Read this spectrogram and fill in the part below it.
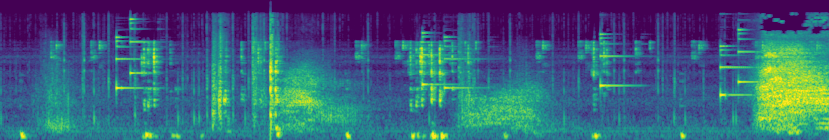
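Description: Short clicks sound as items are moved between slots.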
